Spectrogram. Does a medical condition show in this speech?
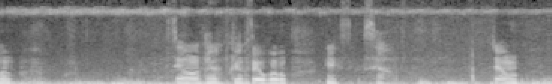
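Yes: cerebral palsy; speech disability.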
